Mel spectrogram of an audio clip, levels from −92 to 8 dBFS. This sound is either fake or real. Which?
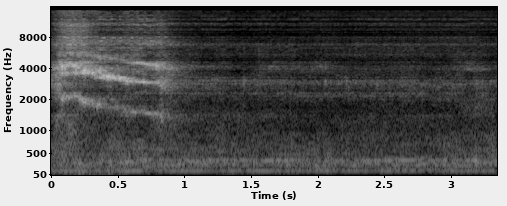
fake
